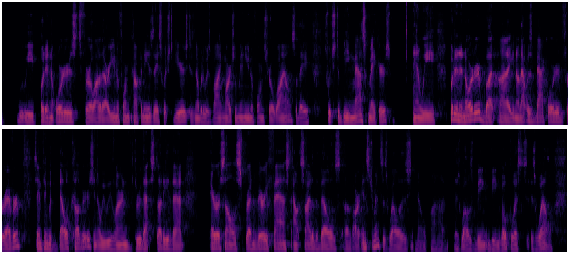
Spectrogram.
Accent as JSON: {"language": "English", "region": "Massachusetts", "country": "United States", "tie": "born or raised there", "also_born_or_lived": "Iowa", "moved": "as an adult", "lives_now": "Jonesboro, United States", "said": "I've lived all over the country and grew up in Massachusetts."}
